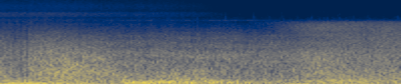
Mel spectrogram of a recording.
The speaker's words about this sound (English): What was that out the window? That was half a helicopter. What the hell? The helicopters are blowing up.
